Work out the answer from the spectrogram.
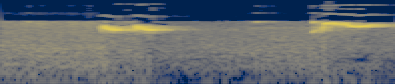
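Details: Nightingale singing with a full, lively repertoire, recorded as a master track for teaching other birds. Two short, bright whistled phrases, each slurred downward, are separated by a pause of about one second.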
